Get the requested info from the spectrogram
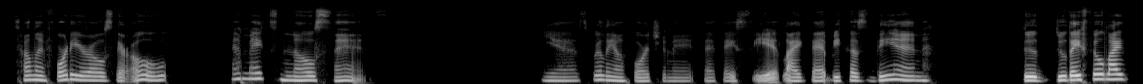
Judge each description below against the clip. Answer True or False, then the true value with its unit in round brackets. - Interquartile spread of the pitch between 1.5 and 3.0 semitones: False (3.5 semitones)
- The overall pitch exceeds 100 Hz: True (185 Hz)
